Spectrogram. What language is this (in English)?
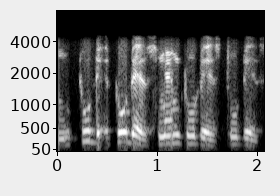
Urdu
